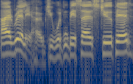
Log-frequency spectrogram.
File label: "stupid", Patronising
